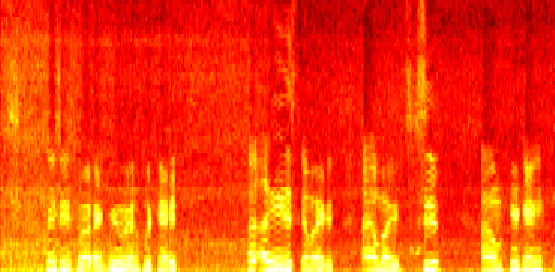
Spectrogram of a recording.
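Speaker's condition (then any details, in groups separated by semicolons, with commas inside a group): Cerebral palsy; speech disability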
